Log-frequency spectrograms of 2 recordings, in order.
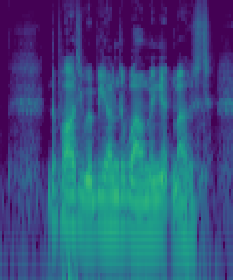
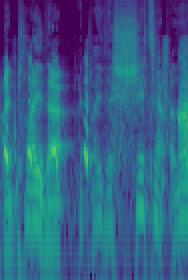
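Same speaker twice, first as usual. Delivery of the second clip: laughing while saying it, amused; 2 semitones higher, 4 dB louder than usual. Real, not acted. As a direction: chuckle through the words, really tickled. Amused reaction to a silly game idea.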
